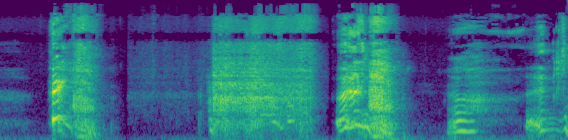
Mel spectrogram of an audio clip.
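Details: Allergic sneezing from a hay fever sufferer: several forceful sneezes and a long nose blow, with sniffing between bursts.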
